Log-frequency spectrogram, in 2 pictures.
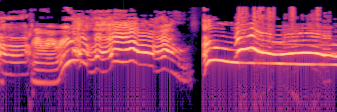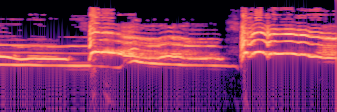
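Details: Nine-year-old female dog, moody and grumbling after having the fur trimmed from around her eyes and nose, 'talking' back in long wavering howls that rise and fall, with short breaks between phrases.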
